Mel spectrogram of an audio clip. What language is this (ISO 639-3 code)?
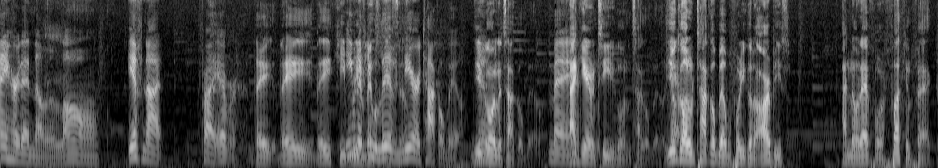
eng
